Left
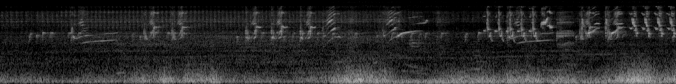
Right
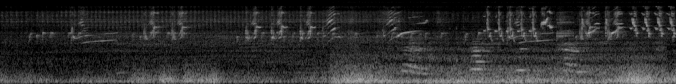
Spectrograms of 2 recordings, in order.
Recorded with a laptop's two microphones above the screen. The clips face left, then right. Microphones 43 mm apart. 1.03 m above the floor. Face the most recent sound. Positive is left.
turn(degrees=-65)  # may be behind; listen again after turning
